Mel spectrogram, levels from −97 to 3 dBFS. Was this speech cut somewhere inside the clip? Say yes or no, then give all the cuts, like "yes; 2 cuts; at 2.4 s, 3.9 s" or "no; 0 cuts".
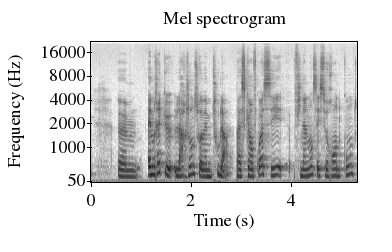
yes; 4 cuts; at 1.0 s, 2.4 s, 2.8 s, 3.3 s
